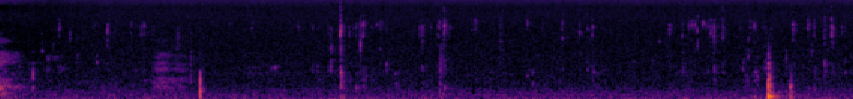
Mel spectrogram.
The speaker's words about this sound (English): You're just typing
